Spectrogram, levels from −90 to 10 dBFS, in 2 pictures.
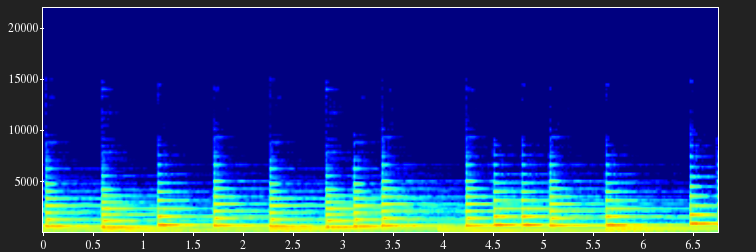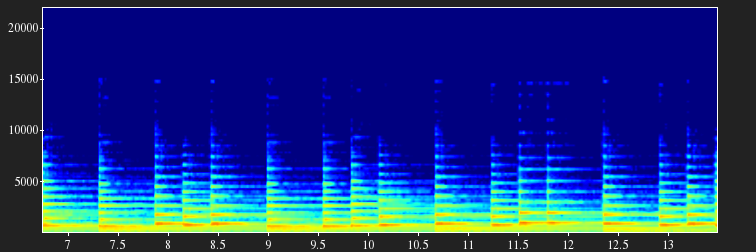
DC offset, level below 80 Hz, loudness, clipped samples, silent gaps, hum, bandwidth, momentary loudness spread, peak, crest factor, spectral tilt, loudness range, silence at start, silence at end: under 0.1%; -64 dBFS; -20 LUFS; under 0.1%; none; none; 9 kHz; 7 LU; -6 dBFS; 14 dB; -4.5 dB/octave; 2 LU; 0 s; 0 s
